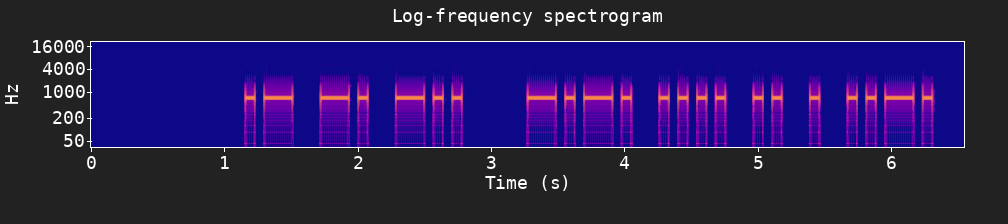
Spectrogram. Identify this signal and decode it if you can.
Morse code, heard as a keyed tone, about 17 wpm, 700 Hz. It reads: AND CHIEF
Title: Sets of 5 Words Encore2 17wpm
